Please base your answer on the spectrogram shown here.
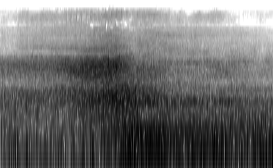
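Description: Steady wind gusts outdoors during a muddy magnet fishing outing, a broad rushing roar that swells in the middle and holds, with no voices.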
